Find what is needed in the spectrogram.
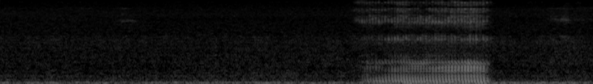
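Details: A sleeping Shih Tzu dog snoring, with gentle whimpers and dream sounds.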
